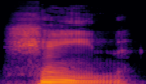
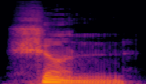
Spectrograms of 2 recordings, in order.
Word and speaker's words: Schoen: Ra had pronounced his last name Shane, but there was not an MD of any type by that name. Finally, we hit upon the German spelling, although if the name had been pronounced correctly, it would be Schön, more or less.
